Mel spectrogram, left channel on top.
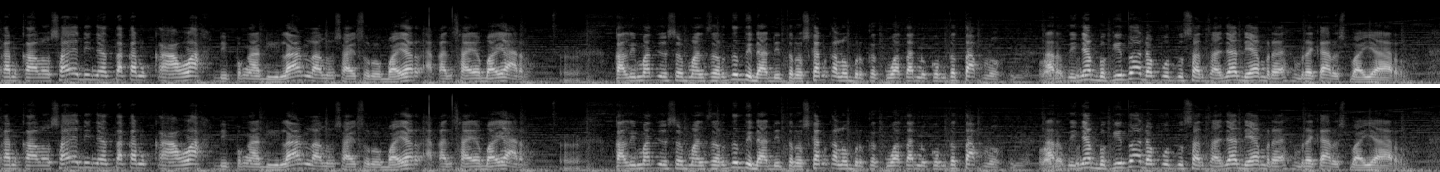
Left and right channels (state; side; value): normal; both; correlation 0.96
